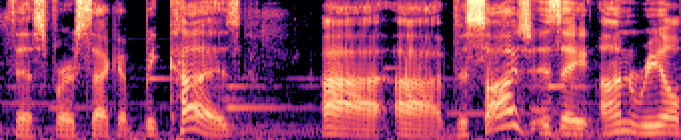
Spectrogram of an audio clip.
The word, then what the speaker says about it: Visage: I think the British say Visage, but I say Visage.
